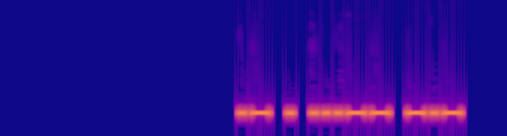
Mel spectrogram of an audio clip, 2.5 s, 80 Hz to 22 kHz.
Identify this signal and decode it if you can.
Morse code, heard as a keyed tone, about 40 wpm, 700 Hz. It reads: AE3K
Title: USA Call Signs - 4x Character Spacing - 40wpm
